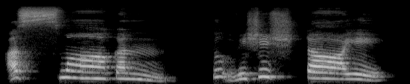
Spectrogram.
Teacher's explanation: అనేది తర్వాత వచ్చే అక్షరానికి అనుగుణంగా అనుస్వరం అనేది శబ్దం మారుతూ ఉంటుంది. కాబట్టి తర్వాత వచ్చే అక్షరము త వర్గానికి చెందింది కాబట్టి ముందుండేటువంటి అనుస్వరము అన్ అని పలుకుతుంది.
